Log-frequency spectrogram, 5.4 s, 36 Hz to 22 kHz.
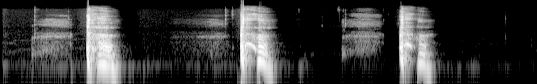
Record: {"three_cough_length": "5.4 s", "three_cough_amplitude": 32767, "three_cough_signal_mean_std_ratio": 0.28, "survey_phase": "alpha (2021-03-01 to 2021-08-12)", "age": "45-64", "gender": "Male", "wearing_mask": "No", "symptom_none": true, "smoker_status": "Ex-smoker", "respiratory_condition_asthma": false, "respiratory_condition_other": false, "recruitment_source": "REACT", "submission_delay": "1 day", "covid_test_result": "Negative", "covid_test_method": "RT-qPCR"}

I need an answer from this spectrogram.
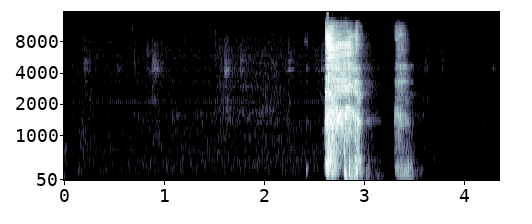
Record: {"cough_length": "4.4 s", "cough_amplitude": 29140, "cough_signal_mean_std_ratio": 0.23, "survey_phase": "beta (2021-08-13 to 2022-03-07)", "age": "18-44", "gender": "Male", "wearing_mask": "No", "symptom_cough_any": true, "symptom_runny_or_blocked_nose": true, "symptom_fatigue": true, "symptom_fever_high_temperature": true, "symptom_onset": "4 days", "smoker_status": "Never smoked", "respiratory_condition_asthma": false, "respiratory_condition_other": false, "recruitment_source": "Test and Trace", "submission_delay": "2 days", "covid_test_result": "Positive", "covid_test_method": "RT-qPCR", "covid_ct_value": 26.2, "covid_ct_gene": "ORF1ab gene", "covid_ct_mean": 26.6, "covid_viral_load": "1900 copies/ml", "covid_viral_load_category": "Minimal viral load (< 10K copies/ml)"}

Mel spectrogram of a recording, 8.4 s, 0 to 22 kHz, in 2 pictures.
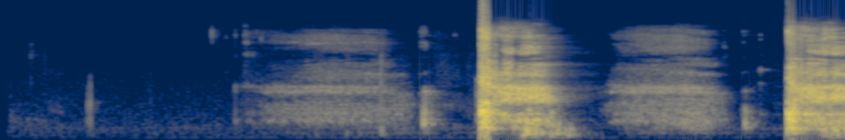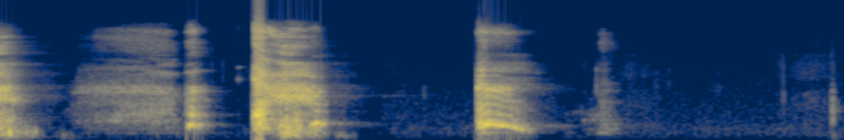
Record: {"three_cough_length": "8.4 s", "three_cough_amplitude": 32768, "three_cough_signal_mean_std_ratio": 0.32, "survey_phase": "beta (2021-08-13 to 2022-03-07)", "age": "18-44", "gender": "Female", "wearing_mask": "No", "symptom_cough_any": true, "symptom_runny_or_blocked_nose": true, "symptom_headache": true, "symptom_change_to_sense_of_smell_or_taste": true, "symptom_loss_of_taste": true, "symptom_onset": "4 days", "smoker_status": "Never smoked", "respiratory_condition_asthma": true, "respiratory_condition_other": false, "recruitment_source": "Test and Trace", "submission_delay": "2 days", "covid_test_result": "Positive", "covid_test_method": "RT-qPCR", "covid_ct_value": 13.0, "covid_ct_gene": "ORF1ab gene", "covid_ct_mean": 13.4, "covid_viral_load": "40000000 copies/ml", "covid_viral_load_category": "High viral load (>1M copies/ml)"}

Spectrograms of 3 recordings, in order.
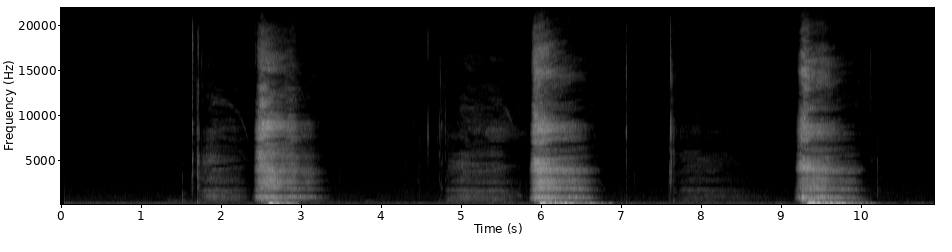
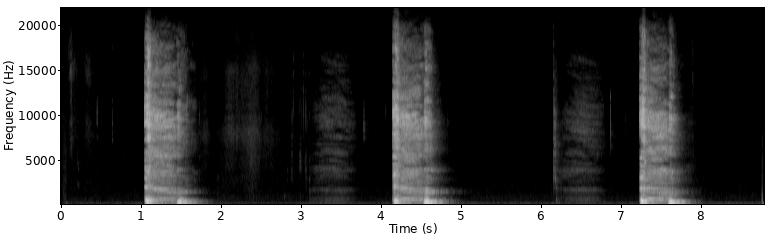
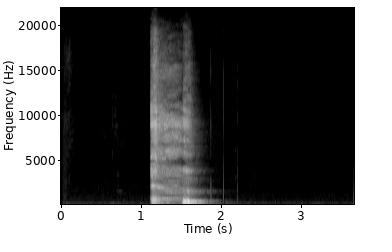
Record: {"exhalation_length": "10.9 s", "exhalation_amplitude": 5623, "exhalation_signal_mean_std_ratio": 0.3, "three_cough_length": "8.8 s", "three_cough_amplitude": 15193, "three_cough_signal_mean_std_ratio": 0.3, "cough_length": "3.7 s", "cough_amplitude": 15006, "cough_signal_mean_std_ratio": 0.27, "survey_phase": "beta (2021-08-13 to 2022-03-07)", "age": "45-64", "gender": "Female", "wearing_mask": "No", "symptom_none": true, "symptom_onset": "4 days", "smoker_status": "Never smoked", "respiratory_condition_asthma": false, "respiratory_condition_other": false, "recruitment_source": "REACT", "submission_delay": "4 days", "covid_test_result": "Negative", "covid_test_method": "RT-qPCR"}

